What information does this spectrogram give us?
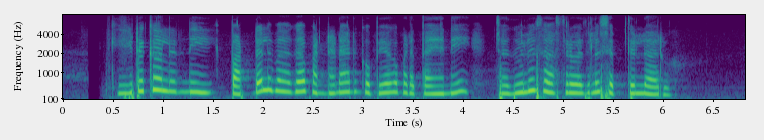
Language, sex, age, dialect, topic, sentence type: Telugu, female, 18-24, Utterandhra, agriculture, statement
